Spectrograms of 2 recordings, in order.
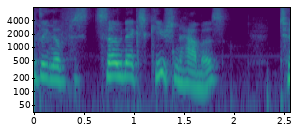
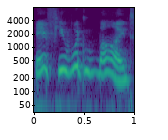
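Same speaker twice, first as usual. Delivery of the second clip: put-on high, grandmotherly old-lady voice; 6 semitones higher than usual. Game narrator voicing a character making a request of the players: grandma voice. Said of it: "I suddenly sounded like I was a grandma".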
